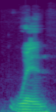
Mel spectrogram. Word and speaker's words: Nguyen: name yeah yeah okay you can say it a bunch of different ways but I don't really care how do you say it win that's like usually the easiest way yeah okay so so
